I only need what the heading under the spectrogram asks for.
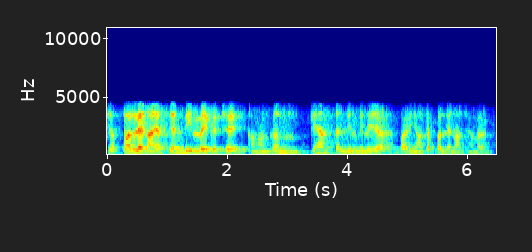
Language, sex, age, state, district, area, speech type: Maithili, female, 18-30, Bihar, Araria, rural, conversation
